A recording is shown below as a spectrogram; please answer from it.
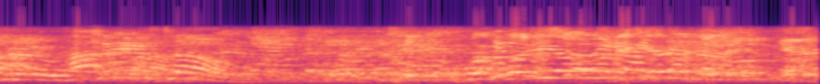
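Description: Speech: several people talking and chatting over one another.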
